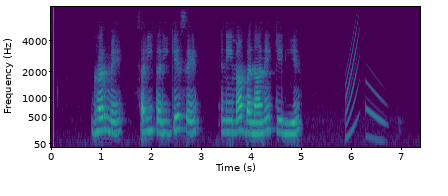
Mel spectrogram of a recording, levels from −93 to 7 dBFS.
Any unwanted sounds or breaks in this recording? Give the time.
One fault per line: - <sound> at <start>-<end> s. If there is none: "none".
- chirp at 5.9-6.8 s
